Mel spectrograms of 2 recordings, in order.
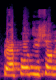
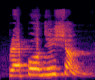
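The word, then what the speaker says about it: preposition: আরেকটা এক্সাম্পল হলো অ্যাজ প্রেপোজিশন হিসেবে ব্যবহৃত হলো। প্রেপোজিশন, প্রিপোজিশন বলবো না, প্রেপোজিশন, এটা অ্যাপ্রোপ্রিয়েট উচ্চারণ।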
